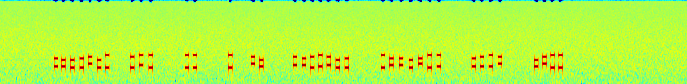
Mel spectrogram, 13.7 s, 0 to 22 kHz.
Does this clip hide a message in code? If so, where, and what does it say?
Yes: DTMF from 1.1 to 11.2 s, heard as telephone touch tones, dialled by hand, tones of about 80 ms. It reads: 5412#1A 3CA AA A #4 983B912 A8810AB 56B# 4#AA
